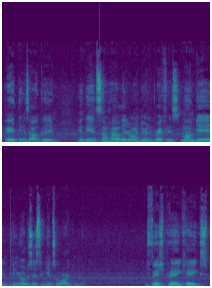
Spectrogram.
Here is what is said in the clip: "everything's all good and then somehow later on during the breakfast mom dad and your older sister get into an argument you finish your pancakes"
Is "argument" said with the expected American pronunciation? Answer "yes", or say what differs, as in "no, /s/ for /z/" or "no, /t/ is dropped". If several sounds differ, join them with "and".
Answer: yes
